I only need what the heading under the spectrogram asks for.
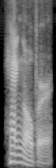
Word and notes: hangover: American English

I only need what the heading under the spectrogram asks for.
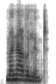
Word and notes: monovalent: Indian

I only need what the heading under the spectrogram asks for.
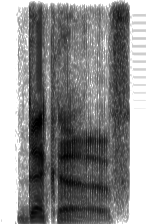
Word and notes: decurve: British English

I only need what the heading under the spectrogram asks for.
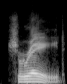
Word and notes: charade: American English

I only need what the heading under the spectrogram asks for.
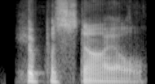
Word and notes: hypostyle: American English

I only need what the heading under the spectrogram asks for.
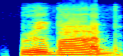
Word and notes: rhubarb: American English

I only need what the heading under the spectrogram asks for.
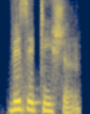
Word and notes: visitation: Indian

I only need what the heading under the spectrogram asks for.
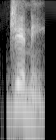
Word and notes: jemmy: Indian

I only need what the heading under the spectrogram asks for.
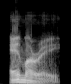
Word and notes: emery: British English

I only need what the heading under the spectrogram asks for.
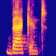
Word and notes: bacchant: Indian

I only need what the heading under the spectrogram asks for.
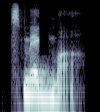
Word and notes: smegma: Indian

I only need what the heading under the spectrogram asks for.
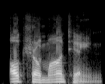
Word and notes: ultramontane: American English

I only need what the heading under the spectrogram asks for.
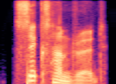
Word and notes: DC: British English

